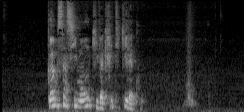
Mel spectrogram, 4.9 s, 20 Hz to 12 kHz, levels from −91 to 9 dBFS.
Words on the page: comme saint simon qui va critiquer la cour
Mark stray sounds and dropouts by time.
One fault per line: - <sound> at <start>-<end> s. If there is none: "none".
- whoosh at 3.6-4.0 s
